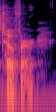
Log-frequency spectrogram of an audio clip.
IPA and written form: ˈtou.fəɹ (Topher)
